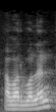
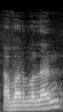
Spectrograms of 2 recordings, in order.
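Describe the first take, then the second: No difference in how they are said.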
